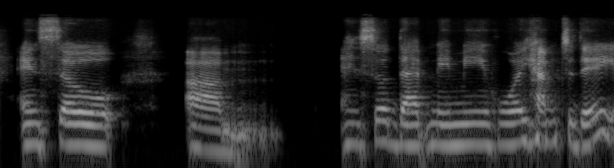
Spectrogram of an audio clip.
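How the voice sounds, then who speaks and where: A woman with an Italian accent, speaking at a fairly slow pace in a fairly low pitch. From Italy, Treviso. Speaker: hypnotherapist and success coach. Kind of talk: casual interview chat. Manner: animated.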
